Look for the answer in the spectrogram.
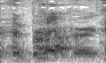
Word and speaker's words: Hedberg: Who, like, I'm not even, like, is it Hedberg or Hedberg? – Hedberg.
